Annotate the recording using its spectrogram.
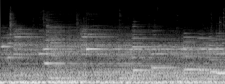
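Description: Fast, loud piano music played on an electronic keyboard: dense, rapid runs of notes in the middle and upper range over a heavy, sustained bass.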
